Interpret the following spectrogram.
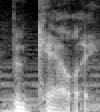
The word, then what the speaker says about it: Buchelli: Hard C. Okay, the hard sea is correct. Okay, Boulli.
